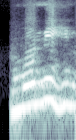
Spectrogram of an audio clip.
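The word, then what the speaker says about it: मुनिः: का उच्चारण वैसे ही विसर्ग के ठीक पहले जो भी मात्रा लगी है उसका उच्चारण वैसे ही होगा मुनिह मुनि लिखा है तो मुनि ही बोलेंगे मुनि ही छोटा सा एकदम ही पूरा नहीं बोलना है पर समझ लो उसमें हलंत लगा है मुनि ठीक रामः इसमें अ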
